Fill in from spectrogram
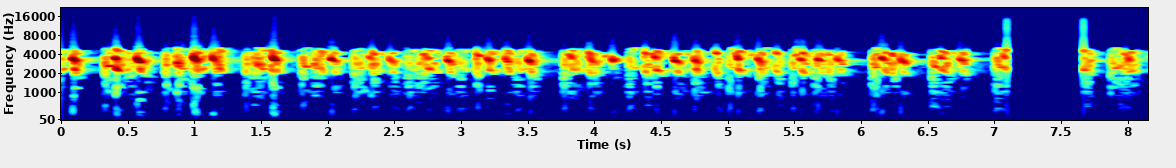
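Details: A peregrine falcon pair meets at the nest on the UC Berkeley nest camera, USA, 25 August 2023. They give a fast, continuous chatter of harsh, high notes, several per second, with one brief gap near the end.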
